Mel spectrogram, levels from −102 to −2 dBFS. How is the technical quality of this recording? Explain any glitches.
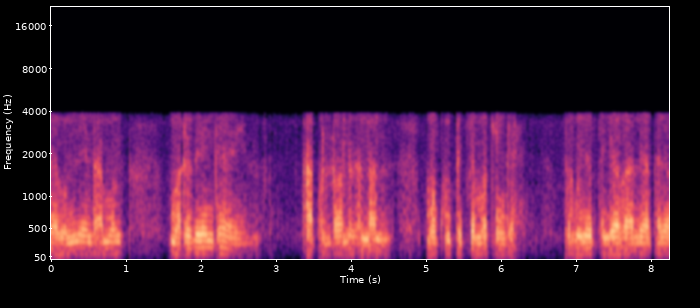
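The recording is heavily degraded throughout by Speex codec damage. From start to finish the speech sounds hoarse, buzzy and close to robotic, confined to a narrow telephone band of roughly 150 Hz to 3.6 kHz with nothing above 3.8 kHz. Speex models speech as a filtered excitation signal, and here so few bits go to that excitation that its detail collapses into noise, which fits a very low setting around 4 kbps.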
